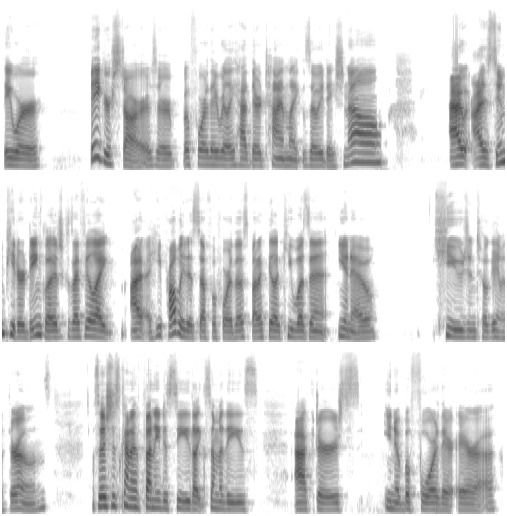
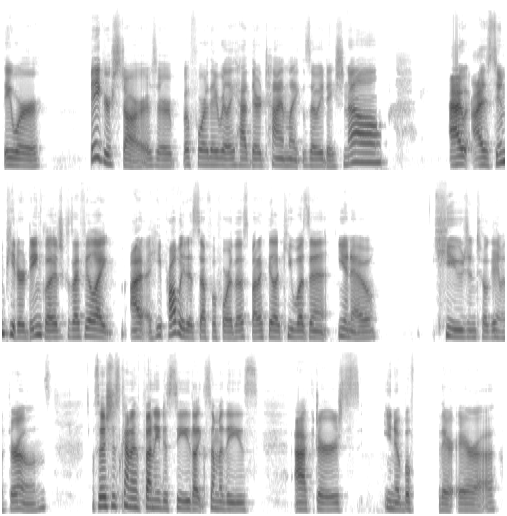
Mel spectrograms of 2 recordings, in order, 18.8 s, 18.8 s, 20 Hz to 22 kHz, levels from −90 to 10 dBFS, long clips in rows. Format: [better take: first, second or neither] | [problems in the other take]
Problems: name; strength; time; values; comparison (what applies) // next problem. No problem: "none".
first | audio cutting out; at 18 s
